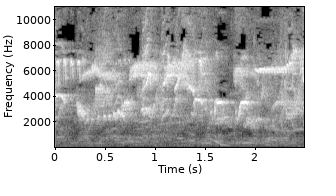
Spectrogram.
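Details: Orange-headed thrush performing a long, intoxicated-style 'dewa mabuk' song at a singing competition in Ciamis, possibly a master bird for training others: dense, high, rapid chirping and twittering phrases, with music, clapping and crowd voices behind.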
